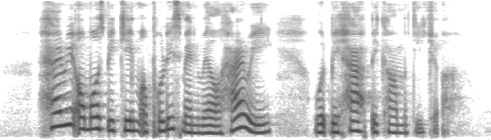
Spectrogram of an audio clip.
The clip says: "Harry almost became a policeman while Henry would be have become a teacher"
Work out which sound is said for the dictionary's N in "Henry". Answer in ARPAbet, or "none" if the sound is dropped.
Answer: none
